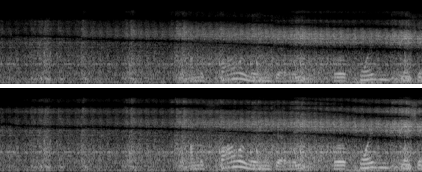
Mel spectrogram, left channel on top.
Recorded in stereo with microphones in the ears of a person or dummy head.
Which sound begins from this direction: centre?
A motorcycle, at 0.0 s.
